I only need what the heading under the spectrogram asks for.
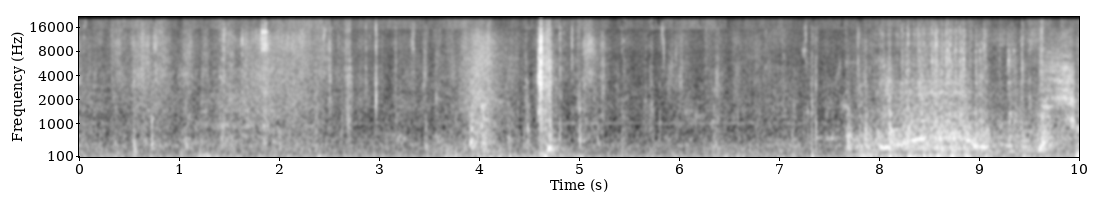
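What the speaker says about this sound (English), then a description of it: "I'm going to sew the handles on it." A sewing machine stitches handles onto a cushion, its quiet steady whir running in a soft continuous stretch with brief pauses, while a person talks over it.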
